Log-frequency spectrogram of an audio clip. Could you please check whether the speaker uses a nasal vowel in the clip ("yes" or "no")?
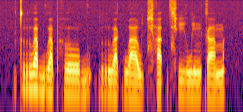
no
